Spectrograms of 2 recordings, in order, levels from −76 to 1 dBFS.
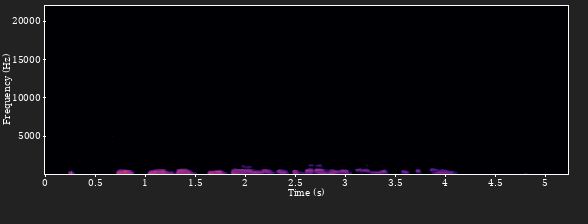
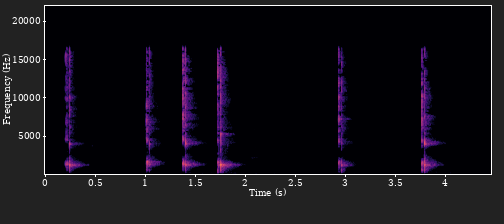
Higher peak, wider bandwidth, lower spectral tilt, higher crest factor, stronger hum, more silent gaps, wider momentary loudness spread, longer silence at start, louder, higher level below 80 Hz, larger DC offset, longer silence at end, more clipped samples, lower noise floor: second, -30 dBFS vs -8 dBFS; second, 5.2 kHz vs 17 kHz; first, -12 dB/octave vs 3 dB/octave; second, 18 dB vs 34 dB; neither; neither; first, 12 LU vs 8 LU; about the same, 0.25 s vs 0.2 s; second, -48 LUFS vs -38 LUFS; first, -84 dBFS vs under -90 dBFS; neither; first, 1.1 s vs 0.55 s; neither; about the same, -81 dBFS vs -84 dBFS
